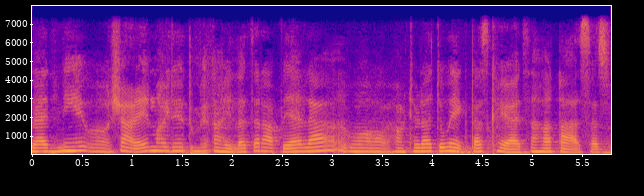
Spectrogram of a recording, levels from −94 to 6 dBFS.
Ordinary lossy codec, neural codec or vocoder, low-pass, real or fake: none; codec, 16 kHz, 1 kbps, X-Codec, WavLM features, trained on Multilingual LibriSpeech; 7.2 kHz; fake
